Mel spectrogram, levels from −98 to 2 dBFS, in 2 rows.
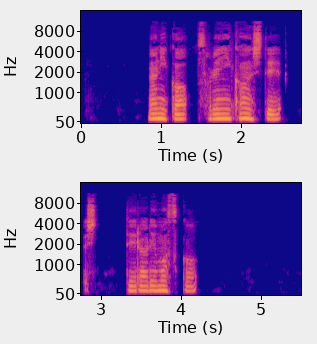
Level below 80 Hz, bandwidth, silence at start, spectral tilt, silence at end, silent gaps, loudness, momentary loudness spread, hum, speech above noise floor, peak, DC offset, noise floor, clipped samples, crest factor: -70 dBFS; 11.5 kHz; 0.85 s; -5 dB/octave; 1.3 s; none; -28 LUFS; 12 LU; none; 61 dB; -10 dBFS; under 0.1%; -87 dBFS; under 0.1%; 20 dB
